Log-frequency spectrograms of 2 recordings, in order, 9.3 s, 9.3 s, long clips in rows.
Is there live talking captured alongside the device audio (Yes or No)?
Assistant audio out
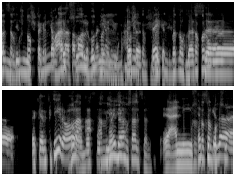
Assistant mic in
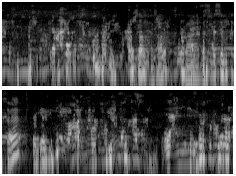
Yes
